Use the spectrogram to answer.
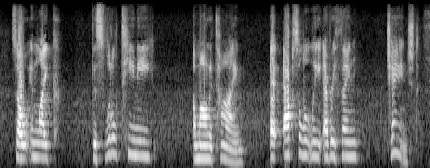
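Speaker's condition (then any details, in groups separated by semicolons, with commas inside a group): No condition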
